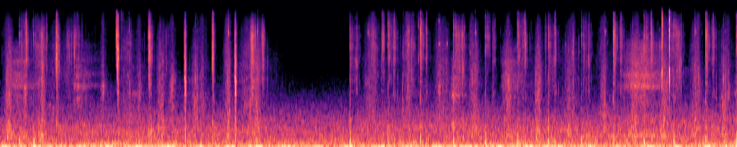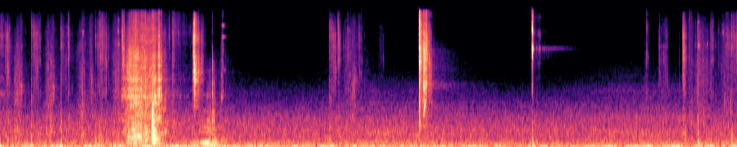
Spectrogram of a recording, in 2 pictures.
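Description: Footsteps crunch over debris and broken glass.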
